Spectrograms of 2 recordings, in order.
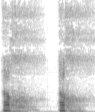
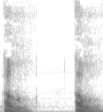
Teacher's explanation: حرف خا یه مقداری خشنتره، اما حرف غین خیلی لطیف و نرم و روان هست صداش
